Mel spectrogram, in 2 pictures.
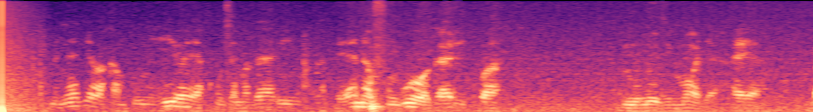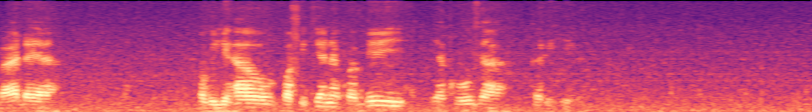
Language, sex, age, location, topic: Swahili, male, 25-35, Nakuru, finance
